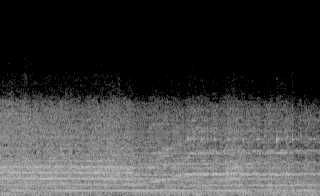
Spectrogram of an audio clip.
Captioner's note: horn continues blowing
